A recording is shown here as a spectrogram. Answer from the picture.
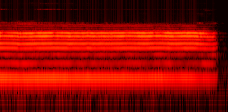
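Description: French horn mouthpiece buzzed on its own, holding one steady note: the horn's written A, which sounds as concert D.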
